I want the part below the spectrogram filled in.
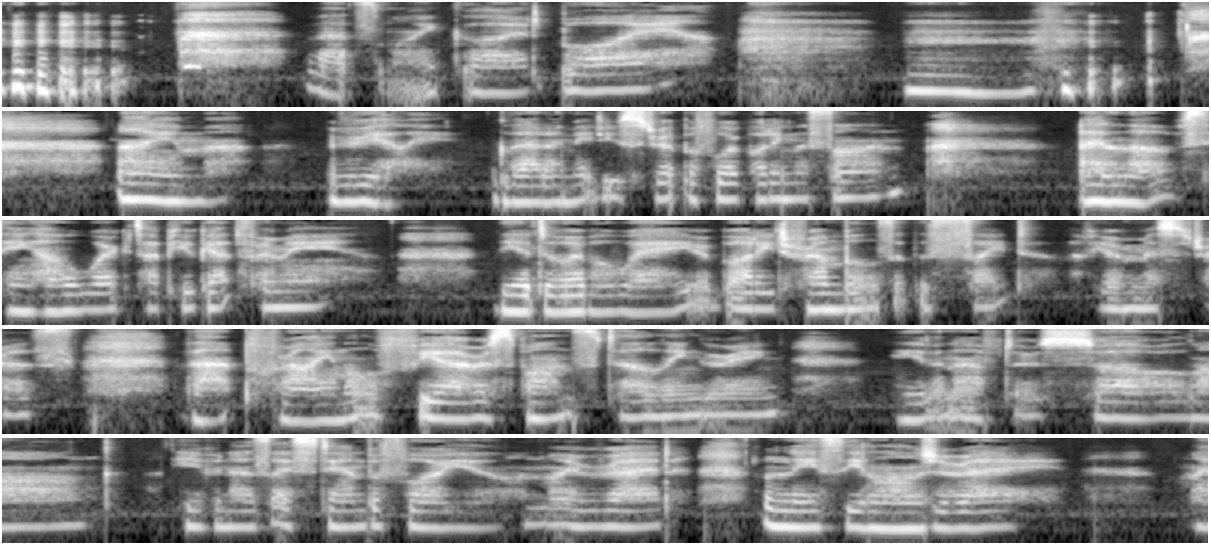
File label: Pregnant Hellhound Wife, Gentle FDom, SFX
